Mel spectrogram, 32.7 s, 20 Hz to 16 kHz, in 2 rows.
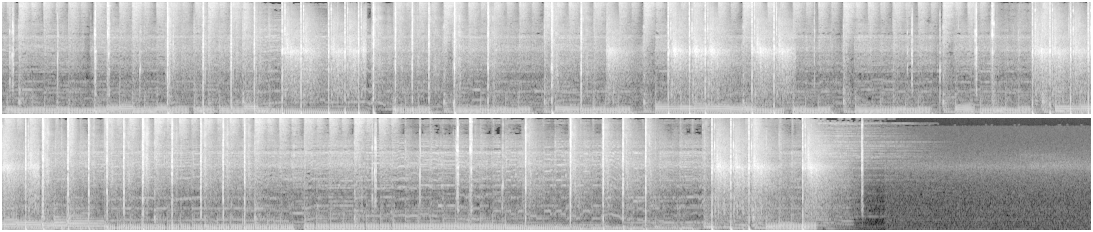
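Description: Background music over many sharp cracks in quick, irregular strings: rapid semi-automatic fire from a .22 LR Ruger 10/22 rifle. The music fades out about a second before the end.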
